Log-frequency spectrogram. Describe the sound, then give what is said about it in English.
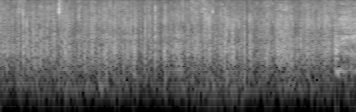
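Steady rain falling outside, pattering on a hard surface, a dense, continuous hiss of drops with no pauses and no voices. “I'm pretty sure you can hear this, but it is raining outside, and I do have an umbrella”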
